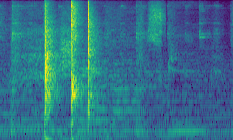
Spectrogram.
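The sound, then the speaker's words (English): Three sharp hand claps in quick, uneven succession, the first loudest, used as a sync clap, followed by a low steady hum with no talking. “I just said I got something before we did our sync up clap, and then that's what I came up with.”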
